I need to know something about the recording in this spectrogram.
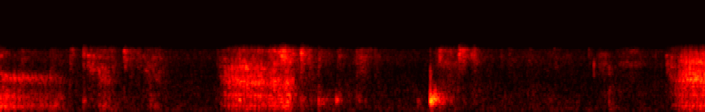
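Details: Hedvig the dog growls while playing with a rope indoors, a reaction triggered by a hand on her head; rough, low grumbling bursts of a few seconds with quieter pauses between.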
